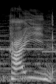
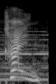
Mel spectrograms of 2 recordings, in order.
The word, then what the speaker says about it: Kain: Cain from the Bible doesn't necessarily mean it's pronounced Cain. It could be pronounced Kain. This is what I'm trying to get across. Especially in this era of game making. They didn't... Yeah, so it's Kain, right?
